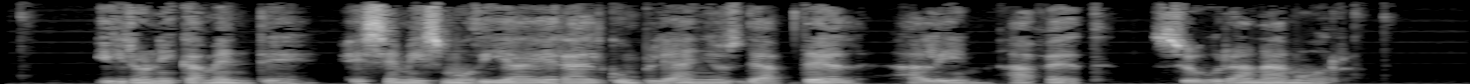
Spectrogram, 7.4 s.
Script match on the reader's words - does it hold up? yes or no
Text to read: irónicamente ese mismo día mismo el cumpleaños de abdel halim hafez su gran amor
no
